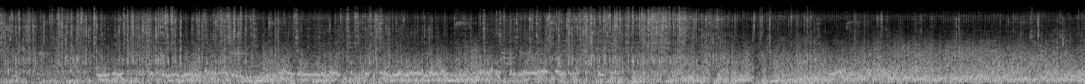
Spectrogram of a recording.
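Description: Steady rushing wind and road noise from a bicycle rolling along a paved trail, the air rushing over the microphone of a camera carried by the rider.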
